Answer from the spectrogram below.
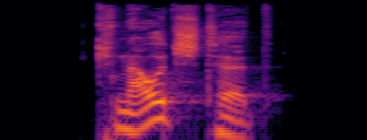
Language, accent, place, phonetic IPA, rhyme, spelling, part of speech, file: German, Germany, Berlin, [ˈknaʊ̯t͡ʃtət], -aʊ̯t͡ʃtət, knautschtet, verb, De-knautschtet.ogg
- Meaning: inflection of knautschen: 1. second-person plural preterite 2. second-person plural subjunctive II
